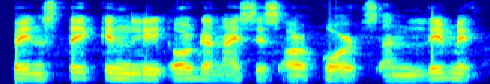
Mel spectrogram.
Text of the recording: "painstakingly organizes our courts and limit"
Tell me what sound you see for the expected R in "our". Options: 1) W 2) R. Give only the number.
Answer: 1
